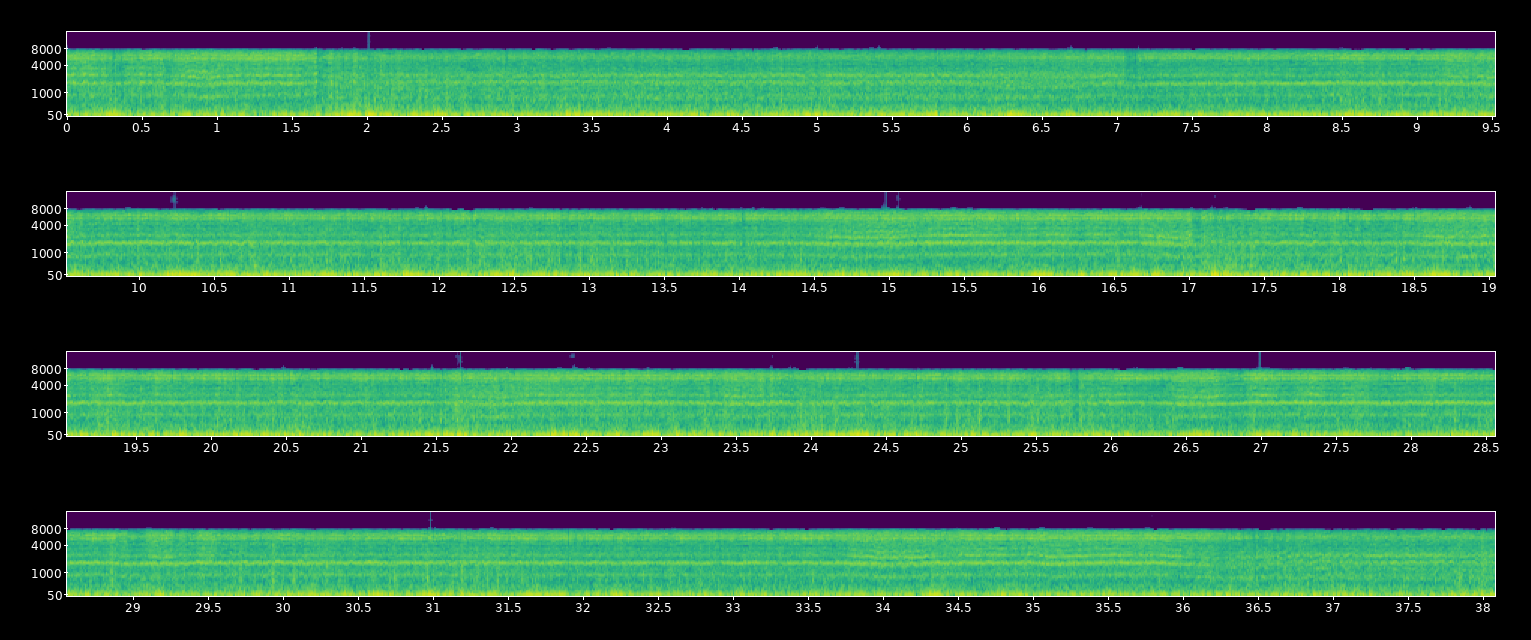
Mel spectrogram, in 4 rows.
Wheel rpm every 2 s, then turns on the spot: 230, 200, 200, 210, 230, 230, 240, 230, 230, 230, 230, 230, 230, 230, 230, 230, 240, 230, 200.
none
